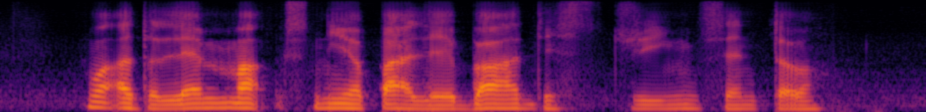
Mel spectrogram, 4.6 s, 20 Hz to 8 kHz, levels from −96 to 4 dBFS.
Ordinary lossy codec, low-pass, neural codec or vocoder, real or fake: none; none; codec, 16 kHz, 0.7 kbps, FocalCodec; fake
